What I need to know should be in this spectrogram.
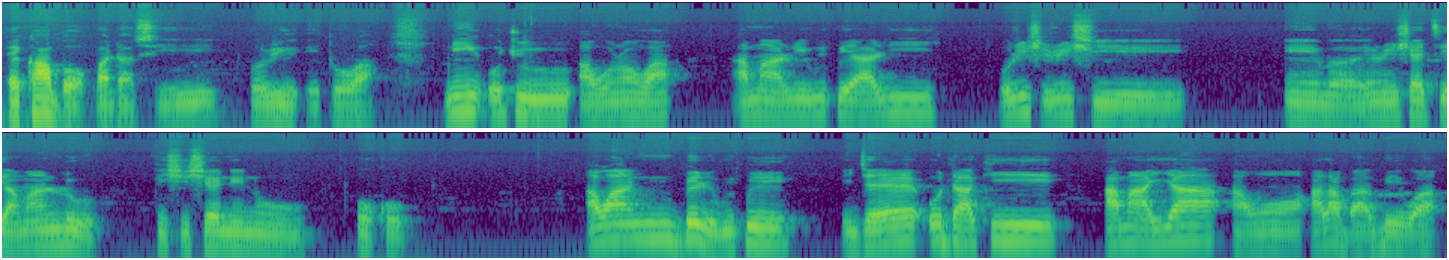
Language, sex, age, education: Yoruba, male, 30-45, tertiary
